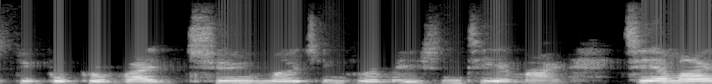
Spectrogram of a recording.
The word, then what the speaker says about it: TMI: And sometimes people provide too much information, TMI. TMI é outra abreviatura aí, né? E esse é um inicialismo, porque eu falo TMI, eu pronuncio cada uma das letras, né?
